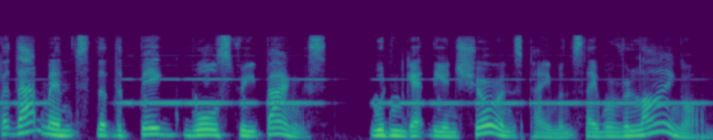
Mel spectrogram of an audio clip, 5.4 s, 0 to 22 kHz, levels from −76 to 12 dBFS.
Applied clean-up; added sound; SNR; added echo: neural mask model RNNoise.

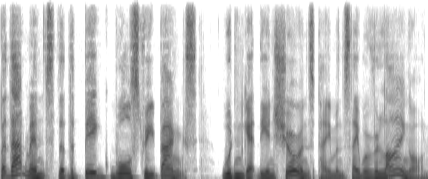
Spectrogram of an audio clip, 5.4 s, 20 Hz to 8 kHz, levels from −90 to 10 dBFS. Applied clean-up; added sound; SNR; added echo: none; none; none; none.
